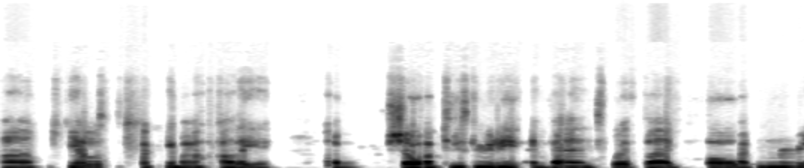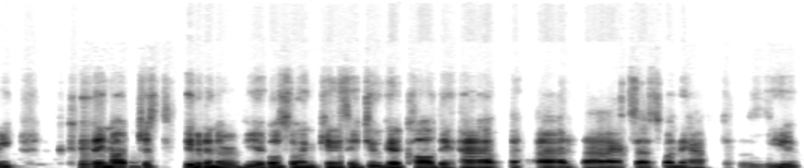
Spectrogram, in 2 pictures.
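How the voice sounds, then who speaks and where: A man's voice: on the high side, fairly even intonation, normal speed, a little mellow, no room sound, low-quality recording. A man asking a casual, word-searching question at a community meeting over a video call.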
